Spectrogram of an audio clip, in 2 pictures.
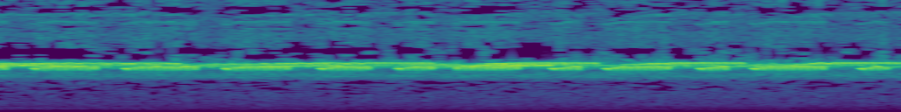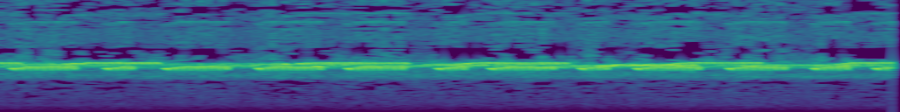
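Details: Continuous high-pitched insect call, a bright buzzing tone broken into regular short pulses about twice a second, unchanging in pitch and loudness throughout, over a soft hiss with no other creatures audible.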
